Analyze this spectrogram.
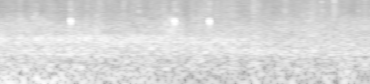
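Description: Soft menu clicks blip a few times.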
